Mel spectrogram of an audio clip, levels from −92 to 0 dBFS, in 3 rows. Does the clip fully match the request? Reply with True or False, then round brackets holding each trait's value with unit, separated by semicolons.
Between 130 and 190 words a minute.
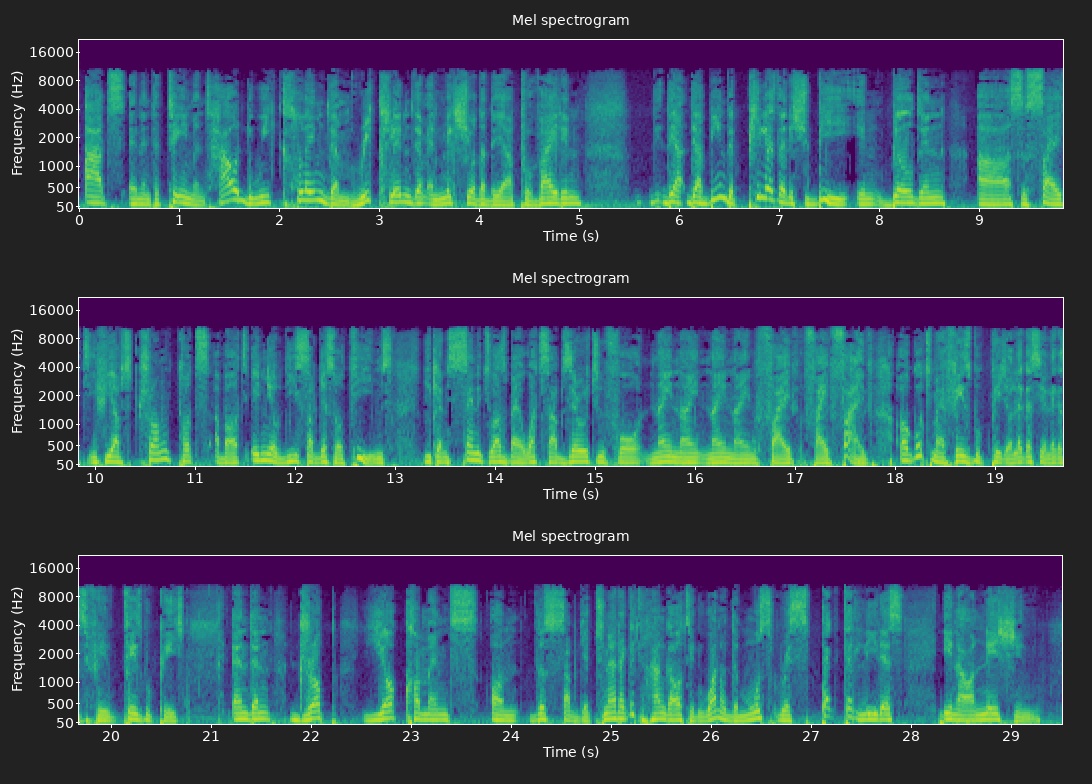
False (205 wpm)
